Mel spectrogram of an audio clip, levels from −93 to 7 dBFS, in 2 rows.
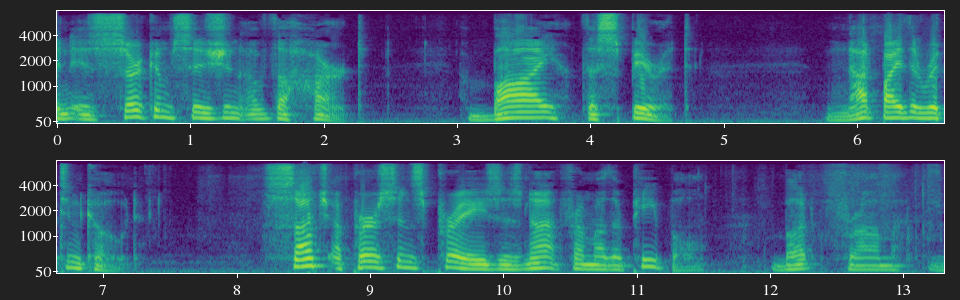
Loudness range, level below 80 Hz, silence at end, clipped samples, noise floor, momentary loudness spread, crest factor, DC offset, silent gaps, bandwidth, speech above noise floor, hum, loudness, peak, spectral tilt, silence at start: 3 LU; -42 dBFS; 0 s; under 0.1%; -48 dBFS; 16 LU; 14 dB; under 0.1%; none; 7.6 kHz; 35 dB; none; -13 LUFS; 0 dBFS; -5 dB/octave; 0 s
